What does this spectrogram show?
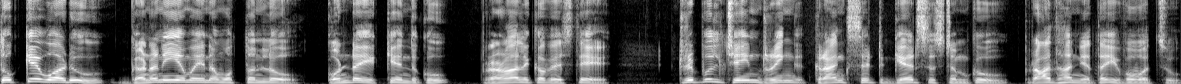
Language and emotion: Telugu, neutral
